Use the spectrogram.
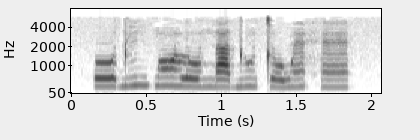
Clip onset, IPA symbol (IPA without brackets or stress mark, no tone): o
